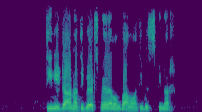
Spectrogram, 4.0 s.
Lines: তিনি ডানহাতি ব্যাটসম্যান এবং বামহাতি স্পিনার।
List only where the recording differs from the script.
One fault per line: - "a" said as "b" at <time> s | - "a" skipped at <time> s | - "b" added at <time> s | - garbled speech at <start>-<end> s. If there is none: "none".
none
